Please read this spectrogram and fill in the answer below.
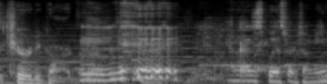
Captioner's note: laughing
